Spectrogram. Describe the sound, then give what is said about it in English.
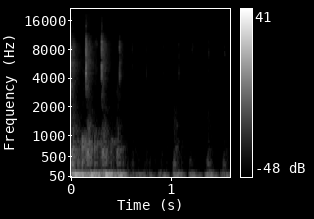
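A quick improvised drum roll of rapid knocking thumps, loud and dense at first, then settling into a steadier run of lighter raps, with no voices. “Sounds like somebody's banging. Like the feds are banging like, at the door.”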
